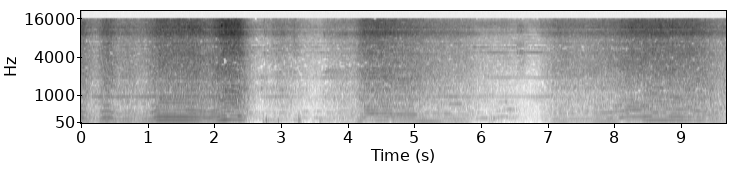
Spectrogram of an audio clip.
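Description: Small brushed DC motor spinning a plastic propeller on a homemade propeller-driven RC car, speeding up and slowing down in three bursts. Its hum rises and falls in pitch each time, and the first burst is the loudest.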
